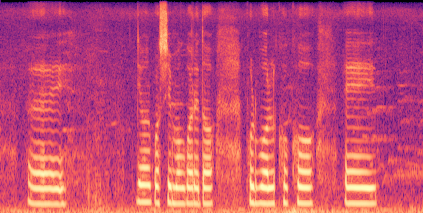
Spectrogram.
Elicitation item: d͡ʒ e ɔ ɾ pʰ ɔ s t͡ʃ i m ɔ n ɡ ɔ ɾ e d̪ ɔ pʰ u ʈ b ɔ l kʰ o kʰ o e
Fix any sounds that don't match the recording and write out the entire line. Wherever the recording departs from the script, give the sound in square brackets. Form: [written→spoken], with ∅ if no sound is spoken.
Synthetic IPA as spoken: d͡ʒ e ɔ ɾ [pʰ→p] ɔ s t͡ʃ i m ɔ [n→ŋ] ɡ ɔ ɾ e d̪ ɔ pʰ u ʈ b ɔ l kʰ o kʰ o e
